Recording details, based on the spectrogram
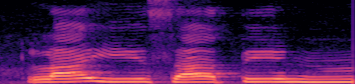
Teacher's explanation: Laisatin dibaca mendengung karena nunnya bertasydid. Nah, di sini hukumnya wajib gunnah.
